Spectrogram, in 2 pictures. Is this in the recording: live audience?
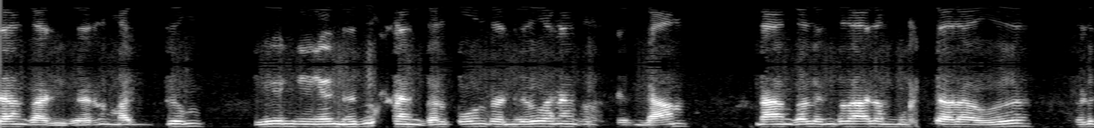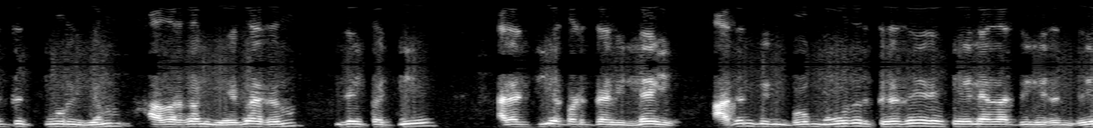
no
